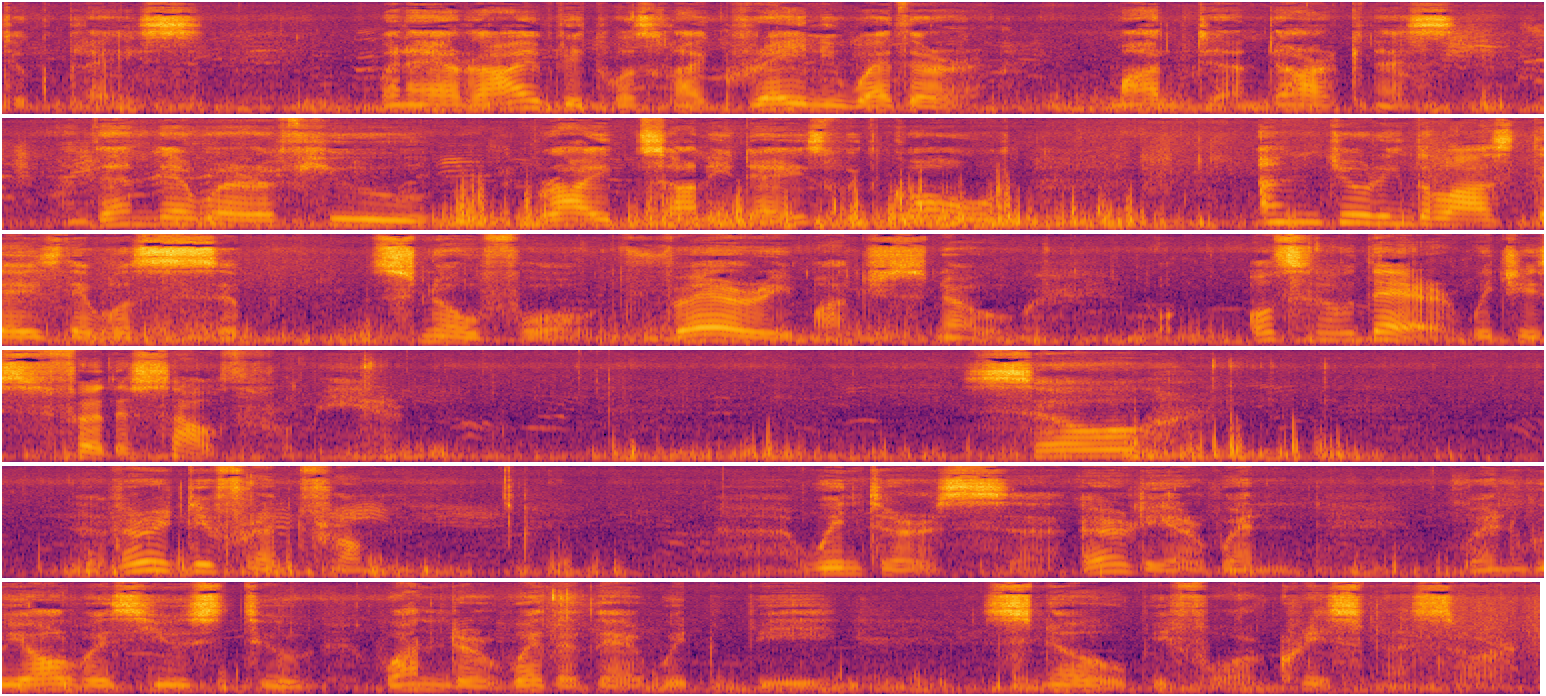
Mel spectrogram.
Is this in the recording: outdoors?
yes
